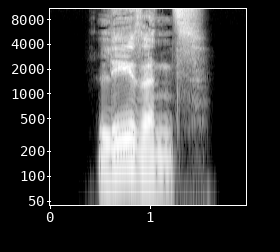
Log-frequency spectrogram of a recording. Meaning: genitive singular of Lesen
- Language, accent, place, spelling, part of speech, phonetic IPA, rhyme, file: German, Germany, Berlin, Lesens, noun, [ˈleːzn̩s], -eːzn̩s, De-Lesens.ogg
